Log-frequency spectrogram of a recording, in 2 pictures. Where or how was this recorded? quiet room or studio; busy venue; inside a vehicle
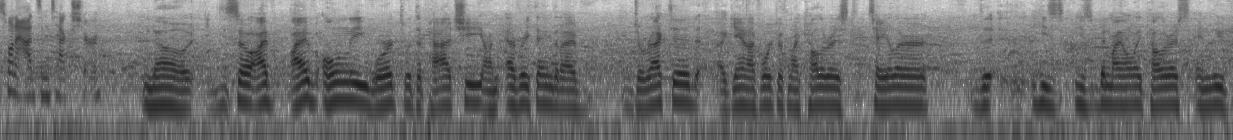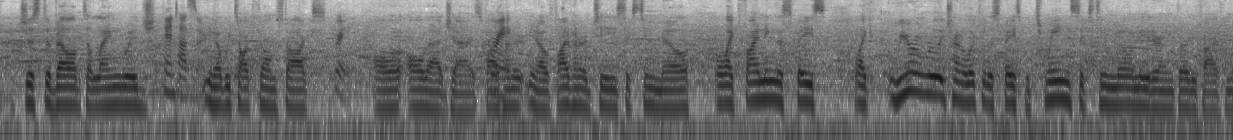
busy venue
